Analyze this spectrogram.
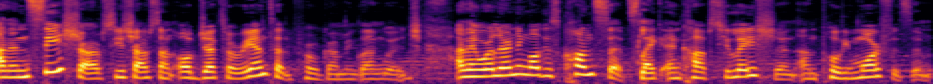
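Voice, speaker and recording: Loud and at a moderate pace, a woman speaks with a fairly high pitch. Her voice makes very wide pitch swings. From Nigeria, Lagos. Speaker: conference speaker, front-end developer. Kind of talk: conference talk. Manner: projecting loudly.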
